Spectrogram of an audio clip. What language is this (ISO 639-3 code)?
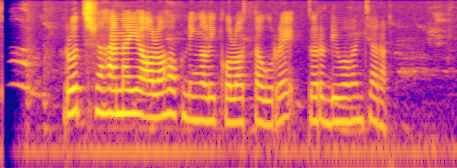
sun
